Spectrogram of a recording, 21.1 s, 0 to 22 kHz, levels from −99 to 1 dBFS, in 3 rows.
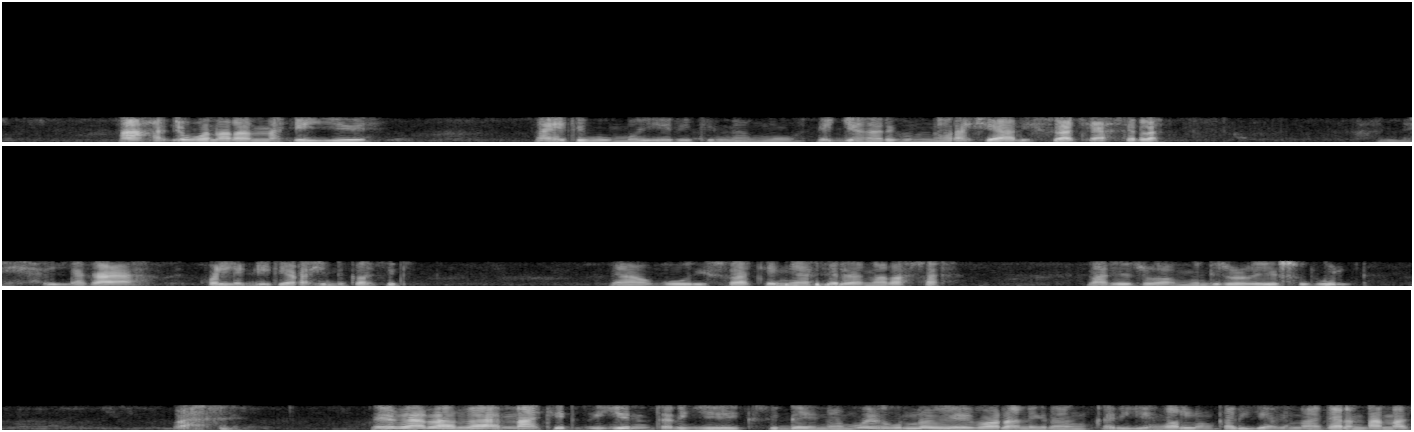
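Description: From start to finish the speech carries G.729 codec damage, plainly audible and consistent with 8 kbit/s G.729A. Each frame is resynthesised from a vocal tract model and a few excitation pulses, so the voice sounds rough and synthetic, with nothing above about 3.8 kHz.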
